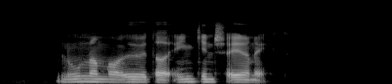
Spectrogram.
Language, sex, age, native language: Icelandic, male, 18-19, Icelandic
